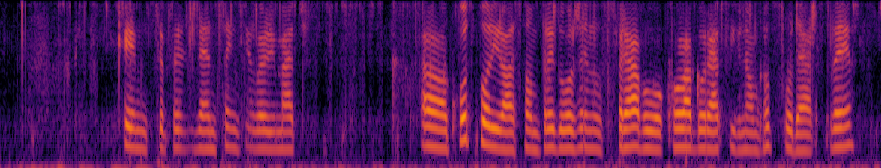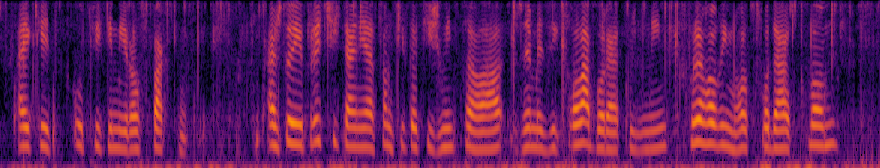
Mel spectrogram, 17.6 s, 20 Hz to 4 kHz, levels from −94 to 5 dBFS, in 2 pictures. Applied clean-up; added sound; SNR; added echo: neural separator model SepFormer WHAM!.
